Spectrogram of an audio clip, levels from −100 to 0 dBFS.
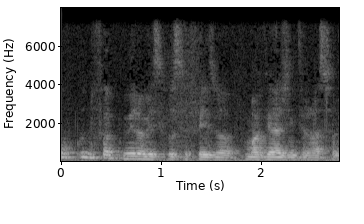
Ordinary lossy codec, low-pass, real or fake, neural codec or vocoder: none; 7.2 kHz; real; none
